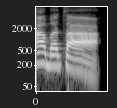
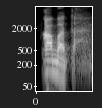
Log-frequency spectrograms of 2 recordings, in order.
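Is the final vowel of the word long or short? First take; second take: long; short. First: The final vowel is a long a. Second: The final vowel is a short a. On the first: This is a rare, irregular reading of the word. "Ada lagi tambahan alif di belakangnya" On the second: This is one accepted reading of the word. "fathah huruf ta'nya"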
